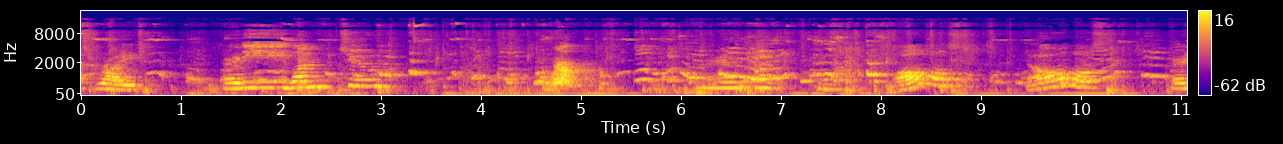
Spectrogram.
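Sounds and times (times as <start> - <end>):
puppies whining and yipping: 0.0 - 11.0
puppy barking: 3.4 - 8.1.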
